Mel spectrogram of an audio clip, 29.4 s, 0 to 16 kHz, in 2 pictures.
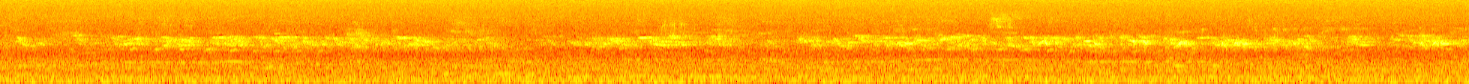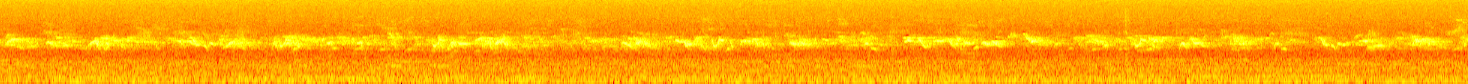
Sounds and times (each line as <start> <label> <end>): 0.0 American robins 29.3
0.0 low hum of traffic 29.3
0.0 northern cardenals 29.3
0.0 trains in the distance 29.3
